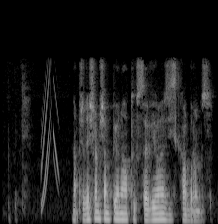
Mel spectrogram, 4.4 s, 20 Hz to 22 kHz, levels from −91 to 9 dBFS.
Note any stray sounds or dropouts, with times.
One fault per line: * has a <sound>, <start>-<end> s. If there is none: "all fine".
* has a chirp, 0.8-1.2 s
